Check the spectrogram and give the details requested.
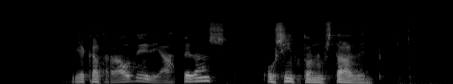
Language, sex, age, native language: Icelandic, male, 60-69, Icelandic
